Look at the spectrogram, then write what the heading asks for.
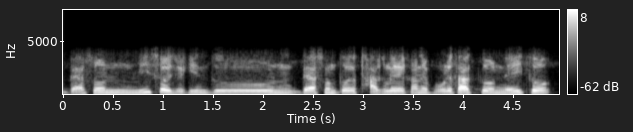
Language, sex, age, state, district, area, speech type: Bengali, male, 45-60, West Bengal, Dakshin Dinajpur, rural, conversation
